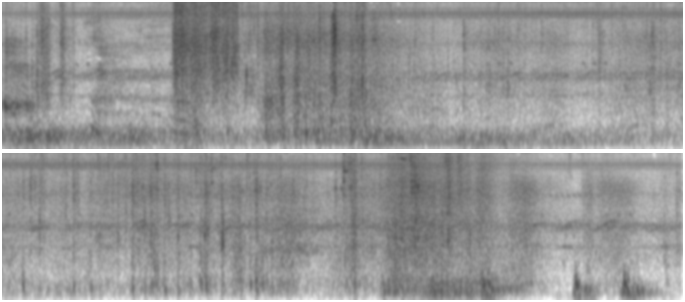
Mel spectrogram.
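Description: Footsteps crunch softly on dirt and grass.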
